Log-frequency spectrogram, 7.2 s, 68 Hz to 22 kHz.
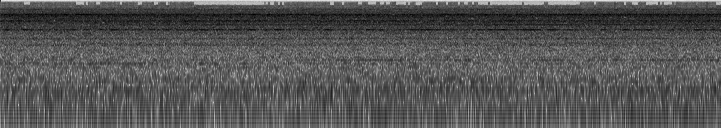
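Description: An Aerosoft CRJ700 jet climbs after takeoff in Microsoft Flight Simulator 2020, a steady broadband engine roar with a low drone holding even throughout, no voices.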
